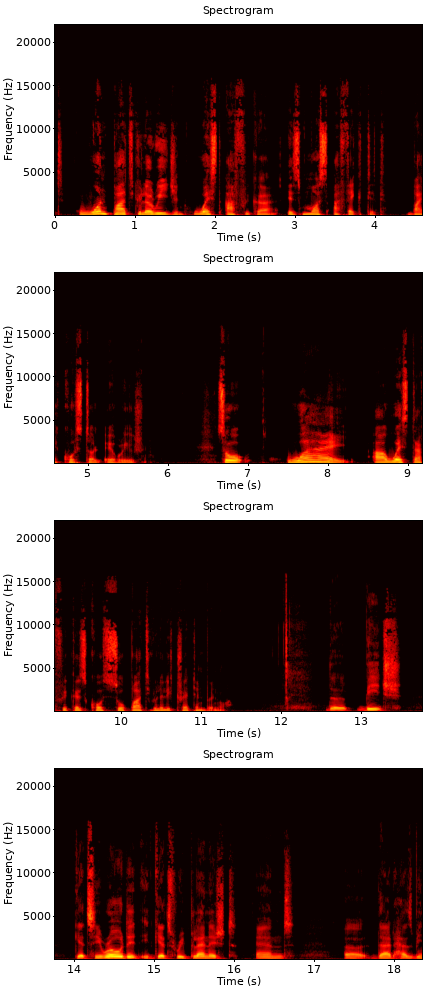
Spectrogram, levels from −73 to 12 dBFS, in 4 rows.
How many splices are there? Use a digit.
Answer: 1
